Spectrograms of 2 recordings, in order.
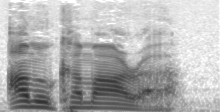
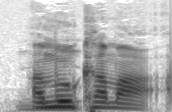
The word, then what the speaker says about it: Amukamara: And once again, his last name, if you want to officially pronounce it as we heard it on the captain, it's Amukamara. Amukamara.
